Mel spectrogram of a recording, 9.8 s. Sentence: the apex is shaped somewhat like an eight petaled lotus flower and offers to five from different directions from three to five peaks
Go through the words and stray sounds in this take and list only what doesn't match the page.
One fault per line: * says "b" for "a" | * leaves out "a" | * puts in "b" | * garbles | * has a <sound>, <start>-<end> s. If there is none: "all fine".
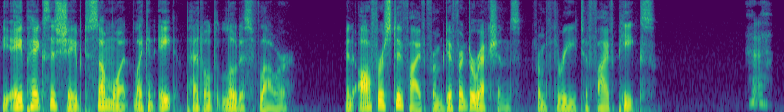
* has a laugh, 9.3-9.7 s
